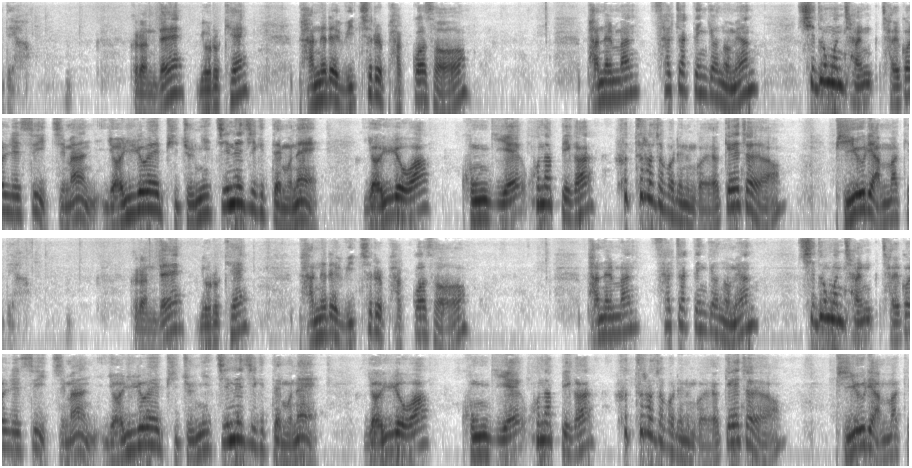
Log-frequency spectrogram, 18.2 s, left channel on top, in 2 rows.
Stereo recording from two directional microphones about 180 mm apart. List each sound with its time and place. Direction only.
1.3 s speech: 60° left (ahead or behind)
2.0 s speech: 35° left (ahead or behind)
